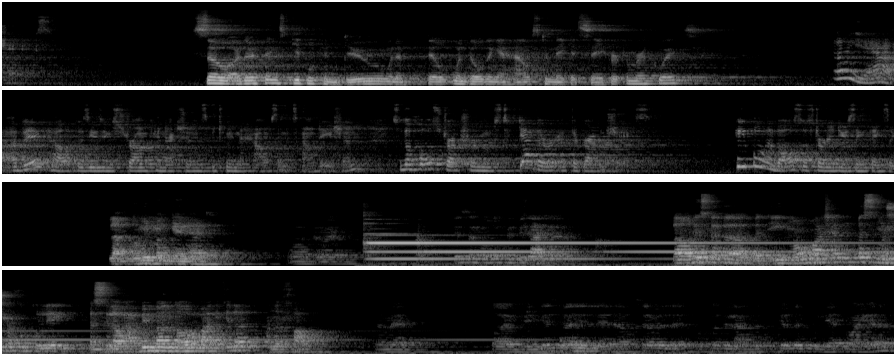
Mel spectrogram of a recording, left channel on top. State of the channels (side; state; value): both; different; correlation 0.00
